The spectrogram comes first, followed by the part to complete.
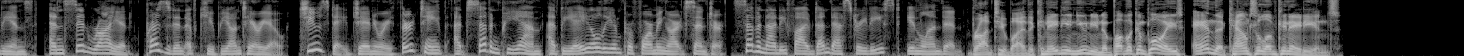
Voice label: Female, Bottled water; CUPE; london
